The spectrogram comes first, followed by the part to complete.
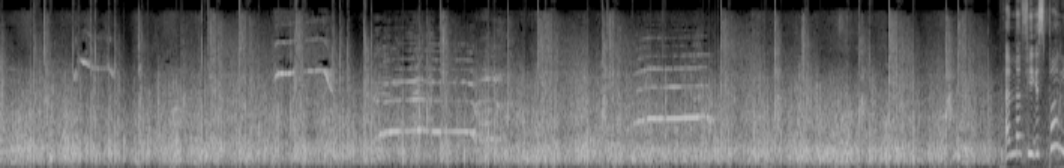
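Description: Many fireworks bursting and crackling without a break, a dense run of bangs and pops, with people's voices crying out now and then over them.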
